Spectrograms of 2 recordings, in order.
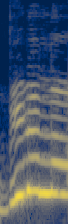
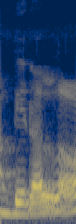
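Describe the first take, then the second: First: High, loud shout of ಬಿಡಲ್ಲ; shouted refusal. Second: Said in the usual way. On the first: Acted. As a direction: yell ಬಿಡಲ್ಲ as a final no. Refusing to release the son. (ಬಿಡಲ್ಲ ಎಂದು ಜೋರಾಗಿ ಕೂಗುವುದು)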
